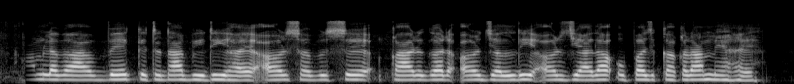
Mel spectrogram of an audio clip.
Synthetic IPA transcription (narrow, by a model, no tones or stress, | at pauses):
ɦəmləɡabekɪt̪nabid̪ʱiɦɛɔːɾsəbsekaːɾɡəɾɔːɾd͡ʒəld̪iɔːɾzjaːd̪aʔʊpəd͡ʒkəkɾamẽɦɛ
